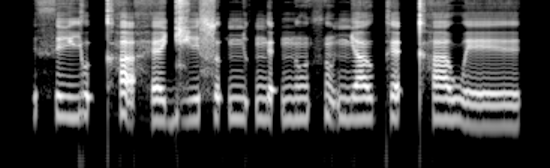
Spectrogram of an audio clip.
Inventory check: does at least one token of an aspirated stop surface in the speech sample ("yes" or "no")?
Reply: yes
